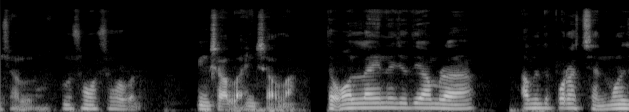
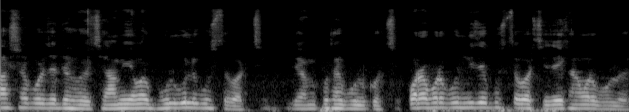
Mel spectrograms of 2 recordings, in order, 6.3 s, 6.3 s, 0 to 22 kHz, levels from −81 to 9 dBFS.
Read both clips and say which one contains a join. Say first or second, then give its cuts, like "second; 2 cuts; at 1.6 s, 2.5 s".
first; 1 cut; at 3.1 s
